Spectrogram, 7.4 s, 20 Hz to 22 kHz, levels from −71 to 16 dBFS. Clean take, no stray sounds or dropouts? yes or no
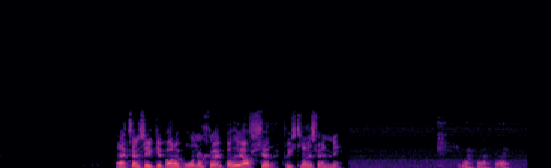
no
